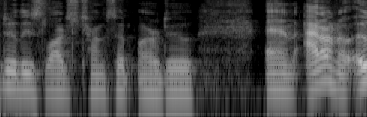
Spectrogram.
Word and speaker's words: Urdu: And your play has large chunks of it in Urdu. Am I saying it right? – Yeah, Urdu.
